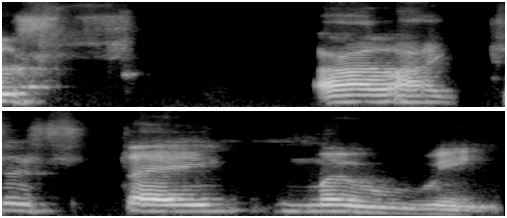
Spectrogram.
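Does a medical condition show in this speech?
Yes: traumatic brain injury.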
